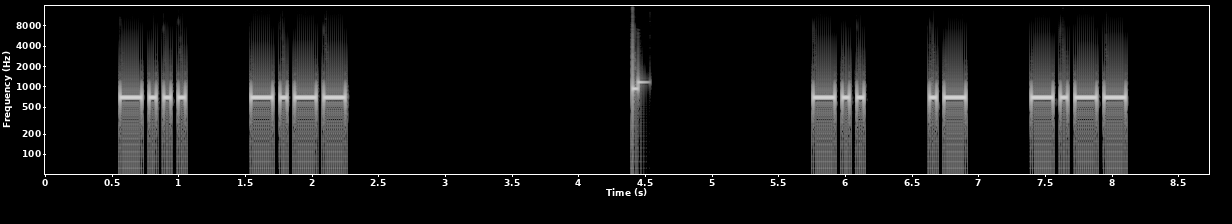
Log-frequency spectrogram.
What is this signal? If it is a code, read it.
Morse code, heard as a keyed tone, about 23 wpm, spaced as for 13 wpm, 700 Hz. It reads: BY DAY
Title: 3x Character Spacing - Top 100 Words - 22wpm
